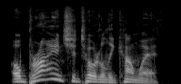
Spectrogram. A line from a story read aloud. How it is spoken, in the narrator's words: Jerry blurted out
